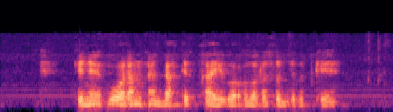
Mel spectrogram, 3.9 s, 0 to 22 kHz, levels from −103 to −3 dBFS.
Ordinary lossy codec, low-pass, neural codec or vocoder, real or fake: AAC, 32 kbps; 7.2 kHz; none; real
